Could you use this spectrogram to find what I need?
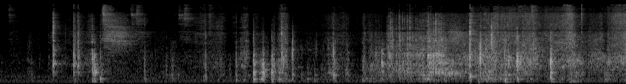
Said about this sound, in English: Well, I've got to get it out of it. It's in one of those shrink wrap sort of polythene plastic bags. So I need a pair of scissors.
